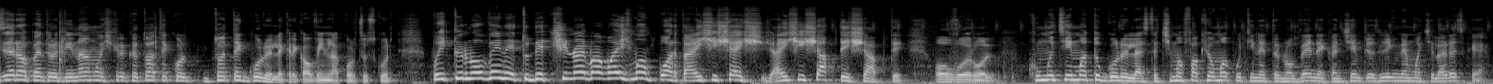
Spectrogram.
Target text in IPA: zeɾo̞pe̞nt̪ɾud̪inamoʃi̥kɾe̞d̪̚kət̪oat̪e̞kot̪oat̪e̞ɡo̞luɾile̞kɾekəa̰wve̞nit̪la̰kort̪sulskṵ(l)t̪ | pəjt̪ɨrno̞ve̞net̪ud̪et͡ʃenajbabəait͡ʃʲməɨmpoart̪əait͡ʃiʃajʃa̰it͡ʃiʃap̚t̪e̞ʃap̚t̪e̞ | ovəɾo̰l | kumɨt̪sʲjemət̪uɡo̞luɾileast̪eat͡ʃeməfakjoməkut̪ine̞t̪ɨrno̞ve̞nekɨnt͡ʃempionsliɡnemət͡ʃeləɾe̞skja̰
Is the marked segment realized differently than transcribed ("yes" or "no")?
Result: yes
